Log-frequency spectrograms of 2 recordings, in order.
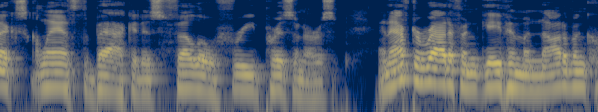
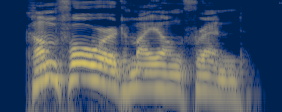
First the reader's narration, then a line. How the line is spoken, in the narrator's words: Aceris called out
